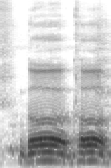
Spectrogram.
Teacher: ग घ कंपन हो रहा है ना, ये आपके कौन से हैं, सघोष हैं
